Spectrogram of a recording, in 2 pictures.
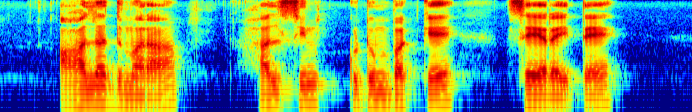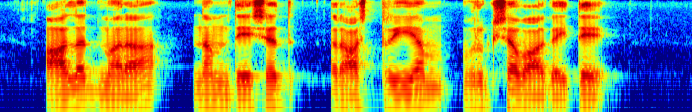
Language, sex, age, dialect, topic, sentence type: Kannada, male, 18-24, Mysore Kannada, agriculture, statement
